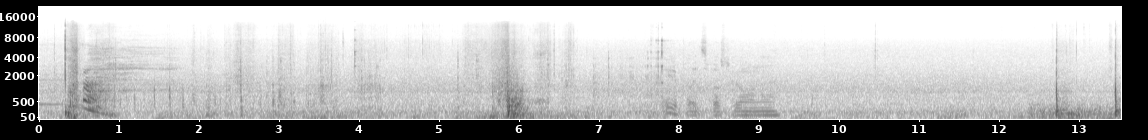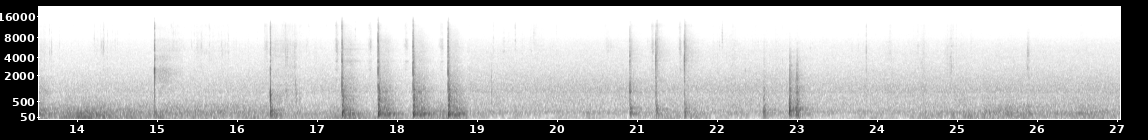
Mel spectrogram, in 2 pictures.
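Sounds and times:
metal tools clinking on metal: 6.9 - 8.1.

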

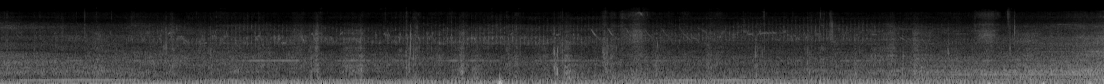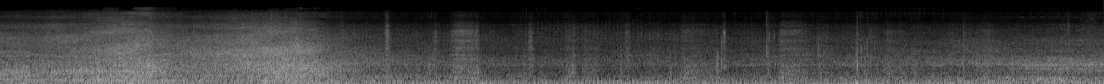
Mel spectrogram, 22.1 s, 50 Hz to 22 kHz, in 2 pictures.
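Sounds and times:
car passing by: 6.3 - 15.2, 20.3 - 22.0
steady low rumble: 14.3 - 22.0.

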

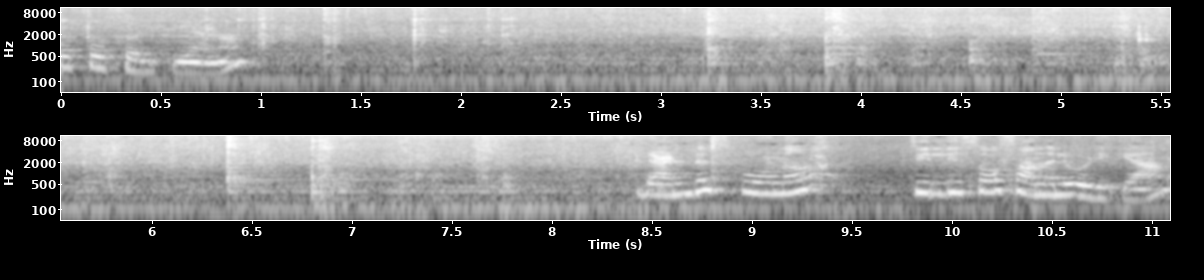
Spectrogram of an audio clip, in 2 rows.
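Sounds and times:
vegetables sizzling in a pan: 0.0 - 11.0
spatula scraping and knocking pan: 3.2 - 8.0.

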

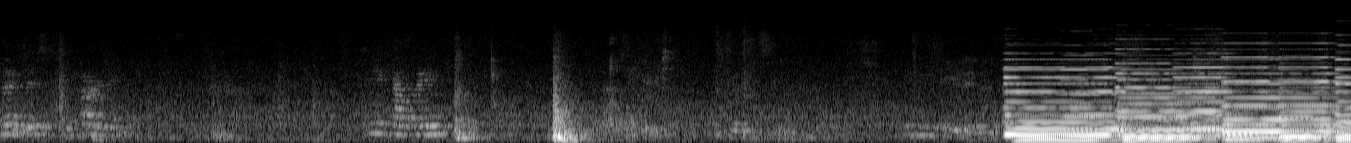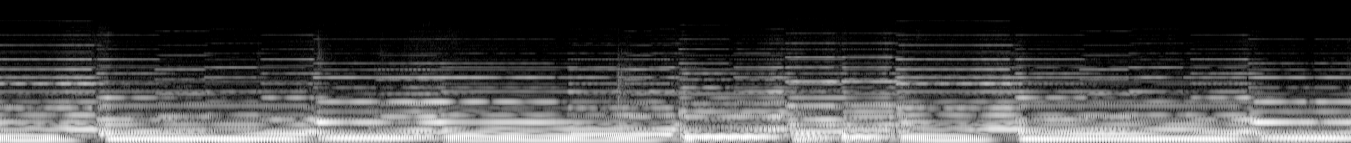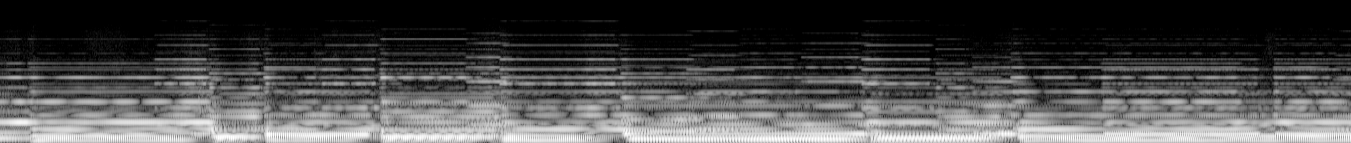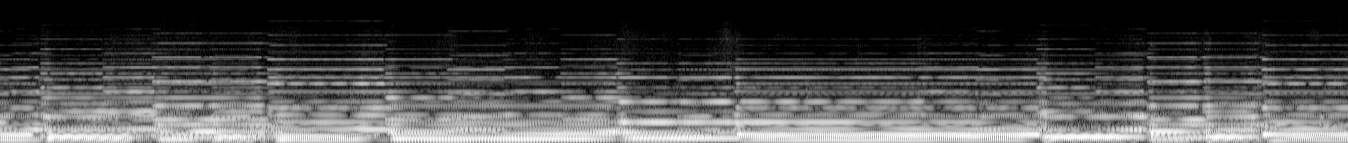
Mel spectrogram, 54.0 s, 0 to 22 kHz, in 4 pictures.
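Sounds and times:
organ music: 9.9 - 54.0.

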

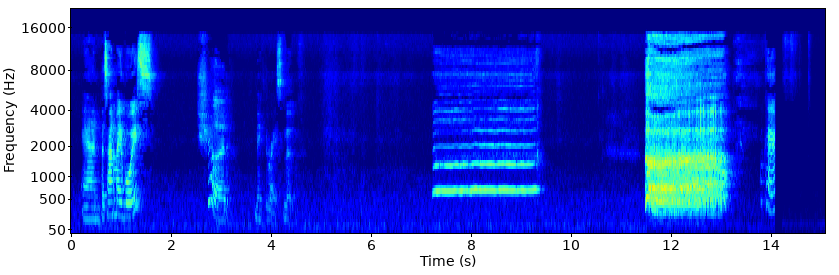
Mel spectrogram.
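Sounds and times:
woman singing high note: 7.2 - 9.5
woman's loud ahh: 11.5 - 13.3.

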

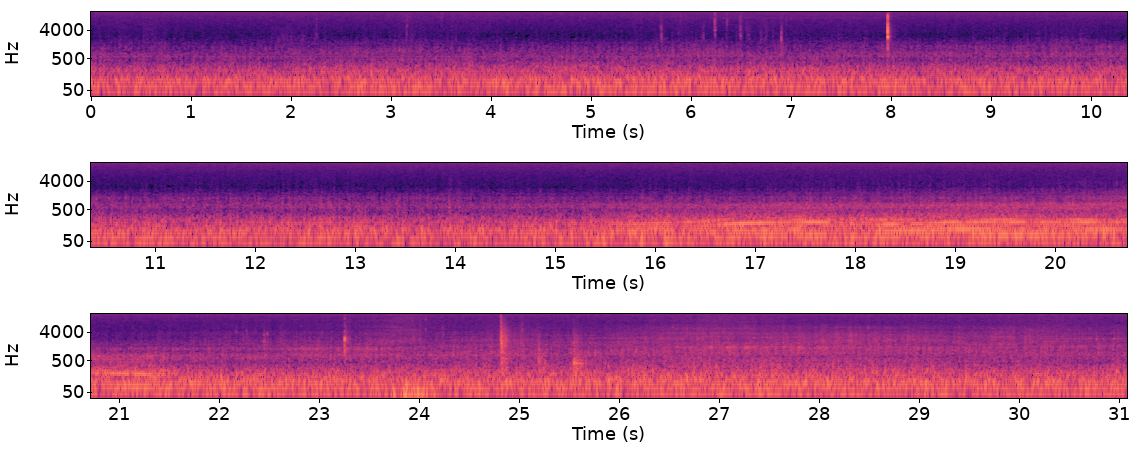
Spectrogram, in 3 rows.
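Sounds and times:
city traffic rumble: 0.0 - 31.0
vehicle engine hum: 0.0 - 31.0.

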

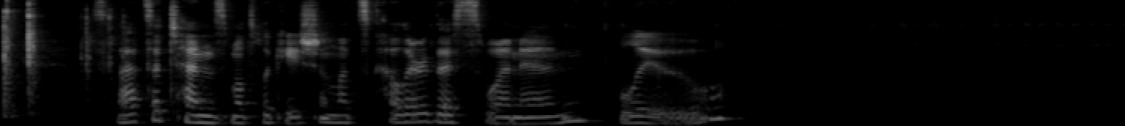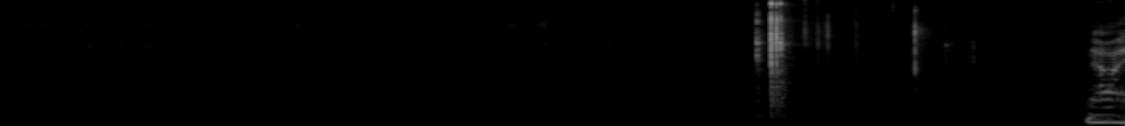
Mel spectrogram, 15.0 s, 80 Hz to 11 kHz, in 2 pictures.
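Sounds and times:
pencil scratching on paper: 2.9 - 11.4.

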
